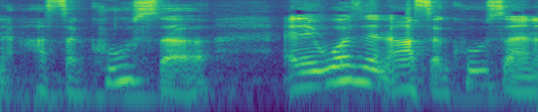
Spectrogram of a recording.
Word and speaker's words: Asakusa: So throughout the city, we were in, I used to mispronounce this one city. It's called Asakusa.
